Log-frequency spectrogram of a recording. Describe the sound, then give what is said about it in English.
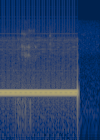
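A phone line rings out on an outgoing call: one steady, clear electronic ringback tone holds for about a second and a half, then cuts off into silence with no answer. “He's not even answering the phone.”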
